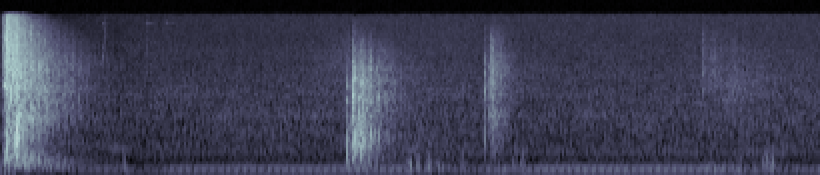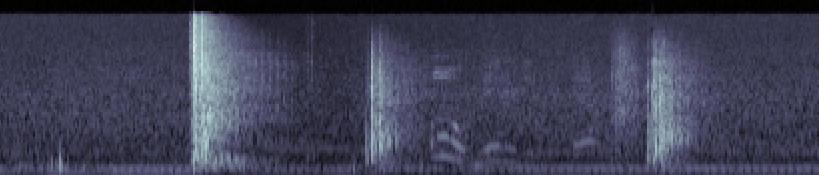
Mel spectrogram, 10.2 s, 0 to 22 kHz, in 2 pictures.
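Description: A Ruger 22/45 Mark III .22 pistol firing single shots, about six of them spaced one to three seconds apart. The loudest come right at the start and about six seconds in.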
